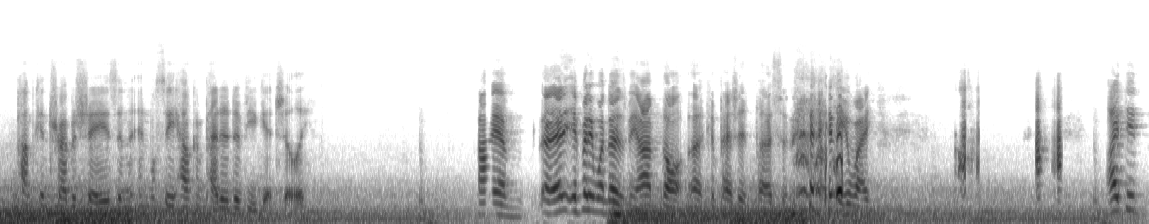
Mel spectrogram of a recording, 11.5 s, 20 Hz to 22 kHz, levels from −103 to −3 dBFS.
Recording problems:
muffled; very; fading above 3 kHz
low rumble; loud; throughout; 10 dB below the speech

